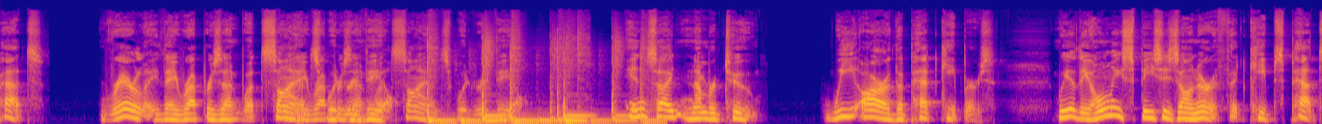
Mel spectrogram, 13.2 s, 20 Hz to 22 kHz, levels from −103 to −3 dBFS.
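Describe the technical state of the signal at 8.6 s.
At 8.6 s the signal is intact, with no dropout, distortion, glitch or other technical fault to be heard.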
